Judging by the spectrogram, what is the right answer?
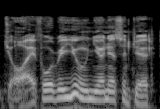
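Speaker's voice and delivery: low, slow, sardonic goat voice; a bored beast sneering; grumpy talking goat. Acted. Goat Bilbil scoffing at the weeping family, low and slow.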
